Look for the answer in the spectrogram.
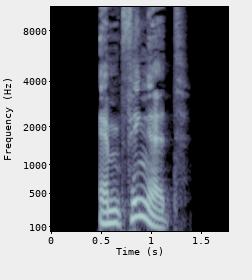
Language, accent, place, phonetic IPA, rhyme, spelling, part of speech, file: German, Germany, Berlin, [ɛmˈp͡fɪŋət], -ɪŋət, empfinget, verb, De-empfinget.ogg
- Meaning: second-person plural subjunctive II of empfangen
